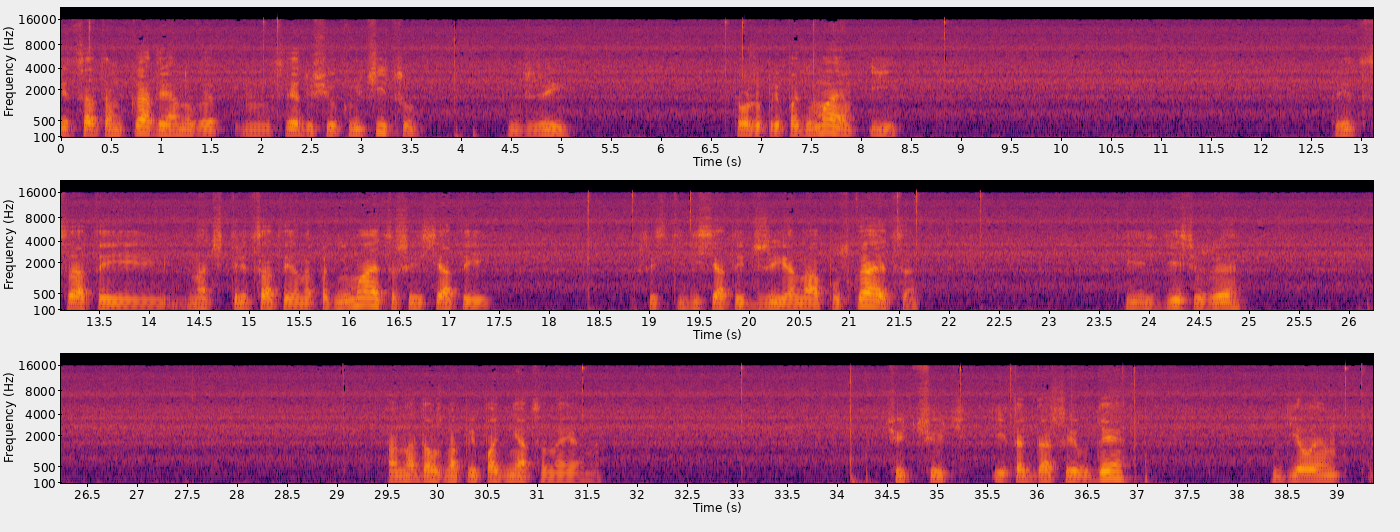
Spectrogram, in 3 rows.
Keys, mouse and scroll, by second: 2.0 click, 4.0 g, 7.6 i, 9.0-18.7 drag, 19.1-19.6 drag, 20.0 g, 22.3-29.2 drag, 31.6-33.1 drag, 34.2 i, 35.2 click, 37.0 shift+d.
